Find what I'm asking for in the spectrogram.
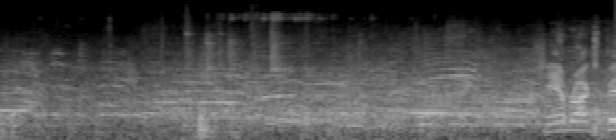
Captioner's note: crowd shouting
